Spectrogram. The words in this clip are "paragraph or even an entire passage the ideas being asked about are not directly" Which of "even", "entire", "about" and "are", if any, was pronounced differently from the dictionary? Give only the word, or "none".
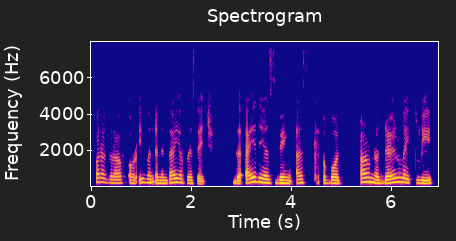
none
